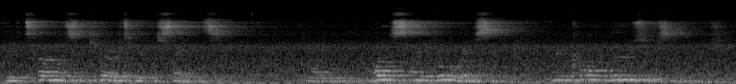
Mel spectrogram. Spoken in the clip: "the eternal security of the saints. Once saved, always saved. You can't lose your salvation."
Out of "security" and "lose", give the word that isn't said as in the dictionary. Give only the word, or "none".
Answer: none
